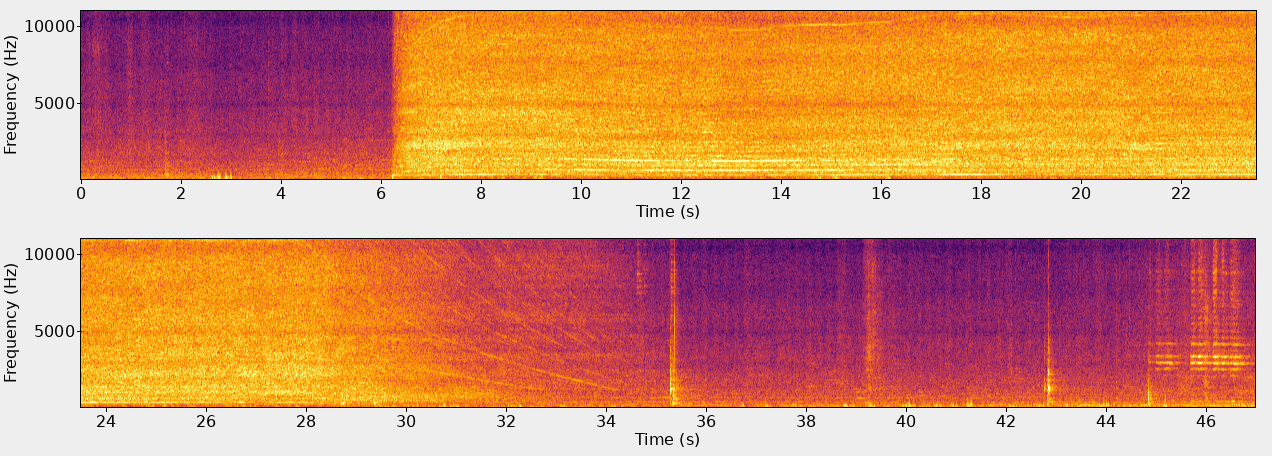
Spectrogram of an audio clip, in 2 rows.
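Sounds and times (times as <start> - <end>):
electric router motor whining: 6.2 - 34.9.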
